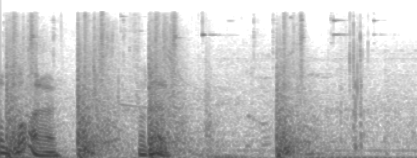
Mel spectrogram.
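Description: A pistol fires a sharp shot nearby.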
